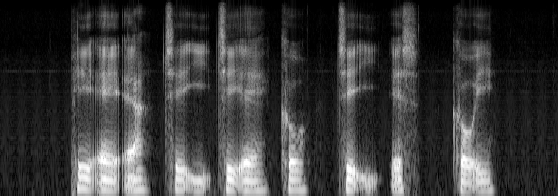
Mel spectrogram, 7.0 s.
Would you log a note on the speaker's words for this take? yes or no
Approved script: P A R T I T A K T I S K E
no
